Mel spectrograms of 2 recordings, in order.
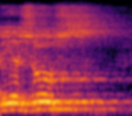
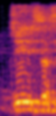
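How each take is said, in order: First: The name is pronounced the Greek way. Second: The name is pronounced the English way. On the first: "quizás en el griego" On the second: "Jesus en el inglés"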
